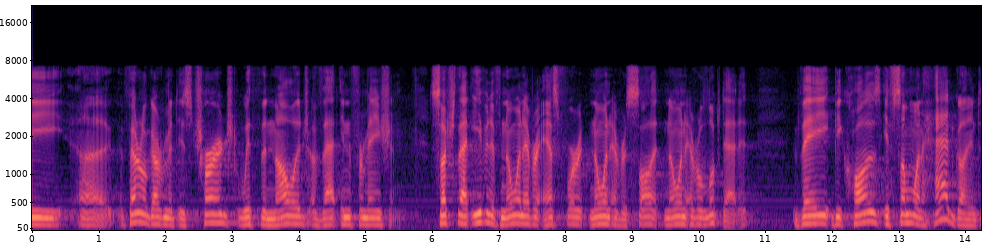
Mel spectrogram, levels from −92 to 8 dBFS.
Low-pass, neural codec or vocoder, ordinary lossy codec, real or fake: 7.2 kHz; none; MP3, 64 kbps; real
